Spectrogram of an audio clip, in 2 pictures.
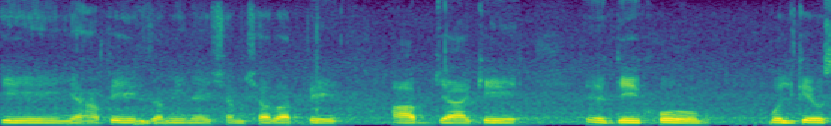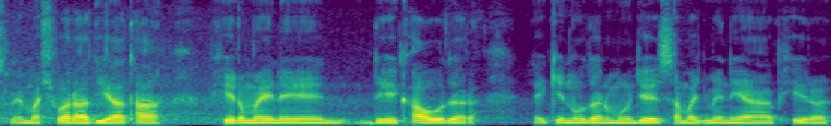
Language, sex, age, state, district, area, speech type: Urdu, male, 30-45, Telangana, Hyderabad, urban, spontaneous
